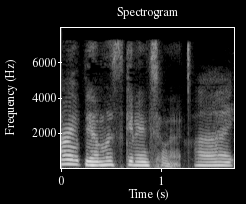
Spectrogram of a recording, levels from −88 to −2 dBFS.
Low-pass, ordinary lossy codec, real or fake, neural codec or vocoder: 7.2 kHz; MP3, 48 kbps; fake; codec, 24 kHz, 0.9 kbps, WavTokenizer, medium music audio release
